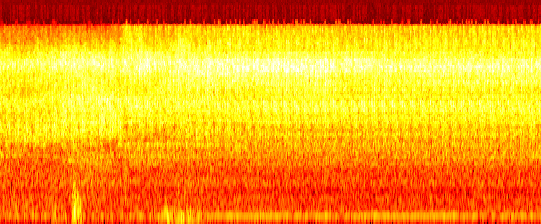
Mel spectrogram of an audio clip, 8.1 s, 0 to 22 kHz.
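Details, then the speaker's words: 1987 Ford Ranger 2.9L V6 at idle, oil pressure well under 40 psi versus normal 50: light tick about three to four per second over a steady hum; owner suspects lifters or pushrods, unconfirmed. "I'm getting this terrible tick sitting at well under 40 psi. Normally runs at like 50. You can hear it."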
